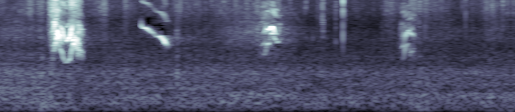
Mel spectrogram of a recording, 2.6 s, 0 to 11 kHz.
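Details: Bold sparrows greeting someone on the way, 27 April 2021: a few loud, sharp, separate chirps and one quick down-slurred note, over a quiet background murmur.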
